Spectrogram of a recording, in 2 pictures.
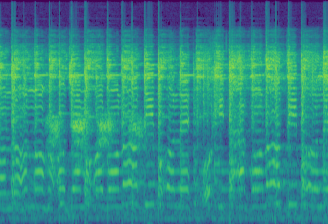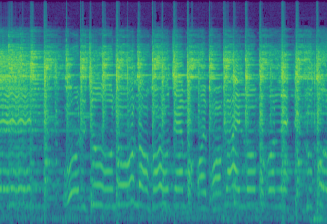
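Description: Assamese Bihu song: a voice sings a winding melody over a fast, steady dhol drum beat.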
